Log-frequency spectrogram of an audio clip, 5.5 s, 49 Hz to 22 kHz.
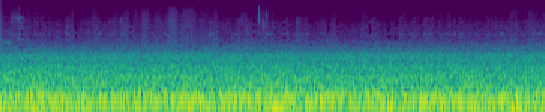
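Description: Steady in-cabin drive noise of a 2007 Renault Logan with the 1.6-litre 8-valve K7M petrol engine cruising in fifth gear at about 2500 rpm: a low engine drone with road and tyre rumble.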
